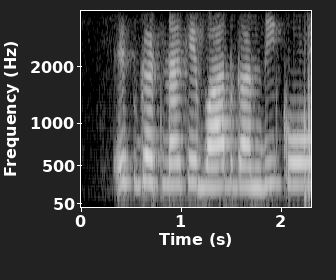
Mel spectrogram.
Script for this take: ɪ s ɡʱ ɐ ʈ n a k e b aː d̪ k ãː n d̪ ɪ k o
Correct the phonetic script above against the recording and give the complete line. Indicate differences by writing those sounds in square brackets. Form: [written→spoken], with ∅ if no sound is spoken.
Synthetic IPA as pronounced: ɪ s ɡʱ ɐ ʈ n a k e b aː d̪ [k→ɡ] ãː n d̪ [ɪ→i] k o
